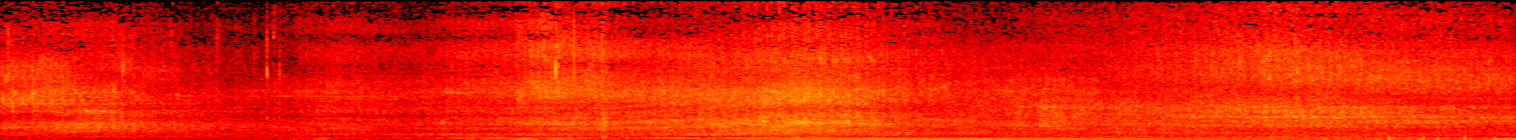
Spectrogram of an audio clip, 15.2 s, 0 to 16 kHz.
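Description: AC Cobra's V8 running at low speed as the car rolls past, a deep, steady engine note that grows louder as it comes alongside about seven seconds in and eases off a little as it moves ahead.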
